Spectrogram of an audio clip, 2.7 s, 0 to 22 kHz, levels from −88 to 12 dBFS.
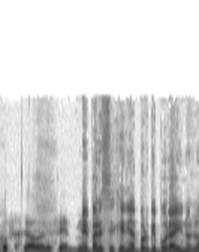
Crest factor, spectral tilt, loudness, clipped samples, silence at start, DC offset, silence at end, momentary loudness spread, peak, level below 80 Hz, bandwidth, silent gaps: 16 dB; -5 dB/octave; -17 LUFS; under 0.1%; 0 s; under 0.1%; 0 s; 4 LU; 0 dBFS; -46 dBFS; 13.5 kHz; none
